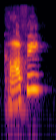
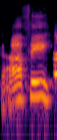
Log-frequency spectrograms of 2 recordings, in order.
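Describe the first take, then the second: First: Much higher, louder, rising "Coffee?"; bright coffee. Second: Doubtful coffee. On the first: Teacher showing the wrong, too-eager echo. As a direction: ask "Coffee?" brightly, delighted. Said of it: "Now, it's not like". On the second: Teacher showing the reluctant echo, doubtful coffee. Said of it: "It was like". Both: Shown as a demonstration.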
